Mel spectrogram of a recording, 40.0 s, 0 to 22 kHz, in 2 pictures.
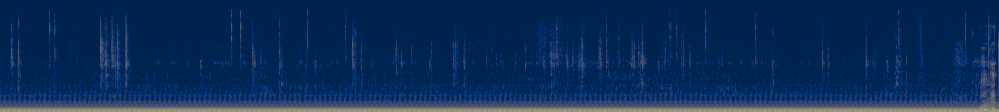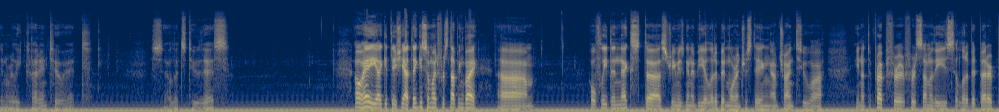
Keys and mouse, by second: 0.2 e, 2.0 s, 5.0 Tab, 7.0 z, 8.0 Tab, 9.0 z, 11.4 ctrl+l, 12.6 g, 13.6 z, 16.4 Tab, 17.2 Tab, 20.5 a, 20.8 a, 21.9 Tab, 28.7-29.8 right drag, 29.8 ctrl+KP_Subtract, 35.1 KP_7.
